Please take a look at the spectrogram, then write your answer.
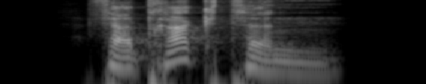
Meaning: inflection of vertrackt: 1. strong genitive masculine/neuter singular 2. weak/mixed genitive/dative all-gender singular 3. strong/weak/mixed accusative masculine singular 4. strong dative plural
- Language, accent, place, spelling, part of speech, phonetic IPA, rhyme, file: German, Germany, Berlin, vertrackten, adjective, [fɛɐ̯ˈtʁaktn̩], -aktn̩, De-vertrackten.ogg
